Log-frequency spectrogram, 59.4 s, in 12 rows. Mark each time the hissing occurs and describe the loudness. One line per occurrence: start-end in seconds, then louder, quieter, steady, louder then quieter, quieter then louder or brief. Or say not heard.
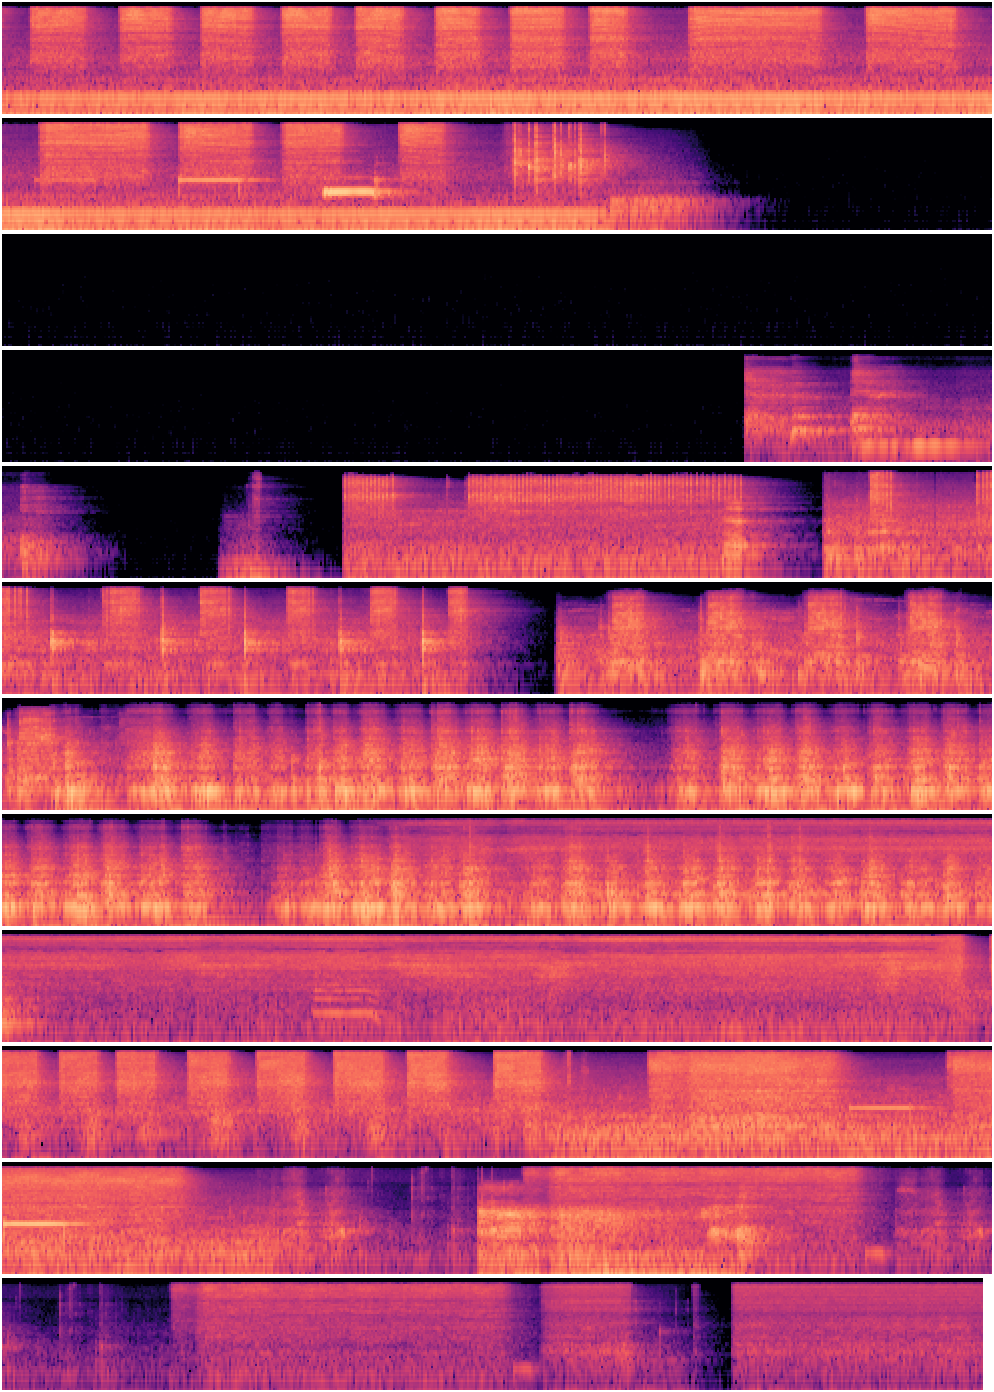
0.0-8.4 steady
36.5-59.3 louder then quieter.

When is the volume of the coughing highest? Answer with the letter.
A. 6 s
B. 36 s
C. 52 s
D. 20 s
C.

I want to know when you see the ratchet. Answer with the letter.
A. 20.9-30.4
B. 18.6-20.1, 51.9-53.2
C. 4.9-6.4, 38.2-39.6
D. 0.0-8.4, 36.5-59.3
A.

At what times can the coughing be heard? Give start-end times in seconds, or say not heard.
18.6-20.1, 51.9-53.2.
